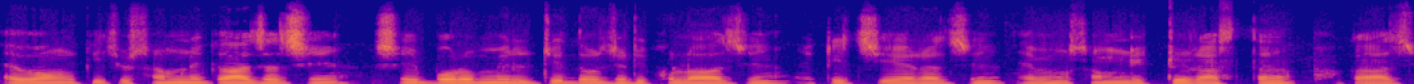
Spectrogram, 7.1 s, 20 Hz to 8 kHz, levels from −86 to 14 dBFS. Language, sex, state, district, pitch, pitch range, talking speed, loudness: Bengali, male, West Bengal, Dakshin Dinajpur, 130 Hz, 125-135 Hz, 170 wpm, -20 LUFS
